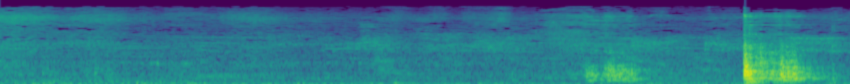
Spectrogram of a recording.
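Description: Cloth wiping a kitchen countertop, quiet, then a single sharp knock near the end.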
